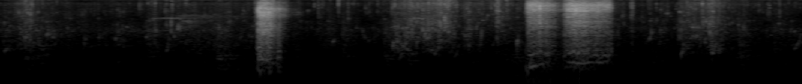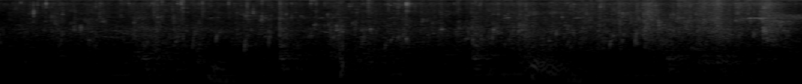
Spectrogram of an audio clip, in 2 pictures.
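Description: Water splashing in shallow floodwater: a few short splashes in the first six seconds, then a low, steady background.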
